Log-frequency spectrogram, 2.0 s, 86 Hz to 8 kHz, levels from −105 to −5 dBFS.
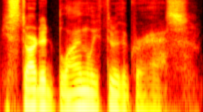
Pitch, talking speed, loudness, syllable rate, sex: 90 Hz, 175 wpm, -19 LUFS, 4.4 syllables/s, male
